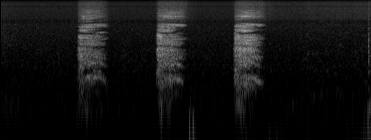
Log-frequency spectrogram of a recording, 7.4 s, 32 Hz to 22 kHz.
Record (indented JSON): {
  "exhalation_length": "7.4 s",
  "exhalation_amplitude": 12538,
  "exhalation_signal_mean_std_ratio": 0.43,
  "survey_phase": "beta (2021-08-13 to 2022-03-07)",
  "age": "65+",
  "gender": "Male",
  "wearing_mask": "No",
  "symptom_none": true,
  "smoker_status": "Never smoked",
  "respiratory_condition_asthma": false,
  "respiratory_condition_other": false,
  "recruitment_source": "REACT",
  "submission_delay": "1 day",
  "covid_test_result": "Negative",
  "covid_test_method": "RT-qPCR",
  "influenza_a_test_result": "Negative",
  "influenza_b_test_result": "Negative"
}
